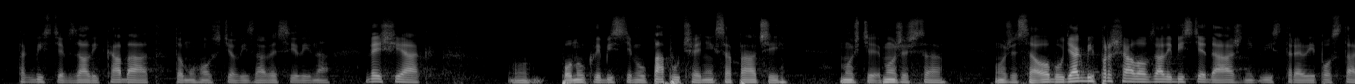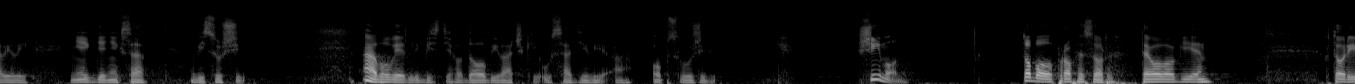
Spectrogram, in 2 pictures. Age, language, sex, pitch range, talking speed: 30-49, Slovak, male, 100-150 Hz, 115 wpm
